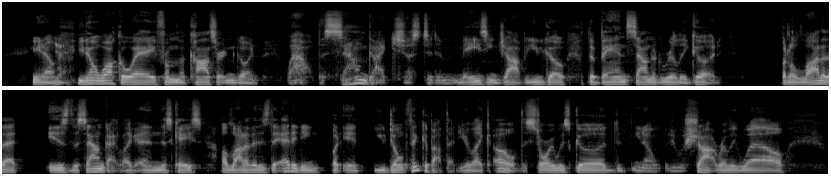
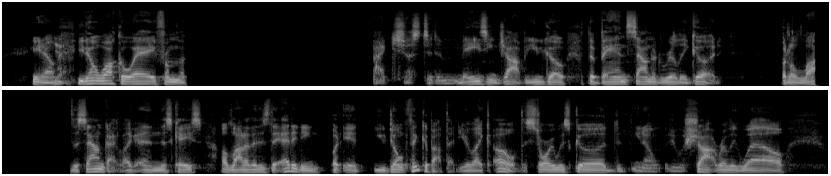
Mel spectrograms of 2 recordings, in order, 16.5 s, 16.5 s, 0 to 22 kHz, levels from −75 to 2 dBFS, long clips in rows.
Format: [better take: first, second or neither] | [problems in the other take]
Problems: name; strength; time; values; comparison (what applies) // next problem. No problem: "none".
first | audio cutting out; at 2 s for 2 s and at 8 s for 1 s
